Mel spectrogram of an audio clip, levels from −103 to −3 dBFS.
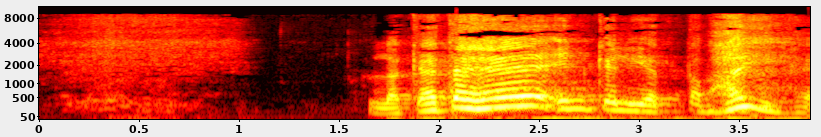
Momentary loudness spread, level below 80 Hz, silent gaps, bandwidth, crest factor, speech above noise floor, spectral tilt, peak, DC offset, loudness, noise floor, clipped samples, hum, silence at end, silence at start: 15 LU; -58 dBFS; none; 9.4 kHz; 18 dB; 57 dB; -4 dB/octave; 0 dBFS; under 0.1%; -15 LUFS; -73 dBFS; under 0.1%; none; 0 s; 0.35 s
